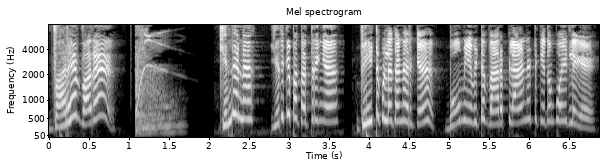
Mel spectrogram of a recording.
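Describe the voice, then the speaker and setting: A woman voicing a sarcastic, sharp-tongued mother in a cartoon who teases and argues. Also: very high-pitched, animated, fairly quick, dry recording, studio quality, full character voice. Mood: argumentative. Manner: sarcastic, teasing. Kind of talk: Tamil cartoon voice acting.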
